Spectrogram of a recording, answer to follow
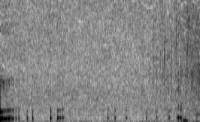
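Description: A woman's faint, creaky hesitation between words, a drawn-out low rattle of irregular pulses, with her voice resuming near the end.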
